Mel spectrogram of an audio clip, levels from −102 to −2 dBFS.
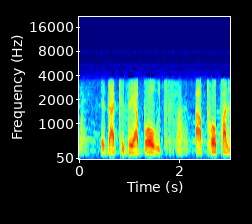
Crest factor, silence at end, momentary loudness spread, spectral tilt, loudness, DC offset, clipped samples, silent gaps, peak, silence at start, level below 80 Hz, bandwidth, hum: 16 dB; 0 s; 19 LU; -8.5 dB/octave; -21 LUFS; under 0.1%; under 0.1%; none; -4 dBFS; 0 s; -78 dBFS; 3.8 kHz; none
